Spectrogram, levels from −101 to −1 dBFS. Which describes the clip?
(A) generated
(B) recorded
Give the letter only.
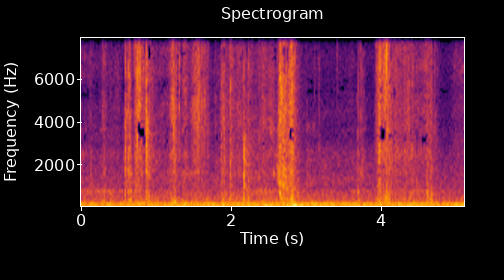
B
